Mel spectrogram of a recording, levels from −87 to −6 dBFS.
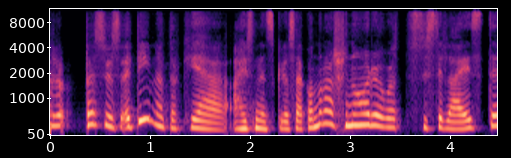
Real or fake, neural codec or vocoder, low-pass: fake; codec, 16 kHz in and 24 kHz out, 0.9 kbps, LongCat-Audio-Codec, four codebook decoder; 10.8 kHz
